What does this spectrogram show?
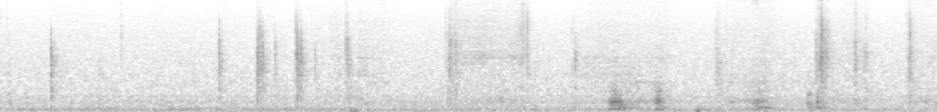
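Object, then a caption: Glossy paper magazine pages. Fingernails rapidly tap and scratch the thin paper pages of an open glossy makeup catalog lying on a table, staying on the same spread throughout. About a dozen quiet, sharp ticks stand out over a low, steady hum, along with a longer bright papery scratch and a few duller, fuller taps. Each sound dies away almost at once.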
